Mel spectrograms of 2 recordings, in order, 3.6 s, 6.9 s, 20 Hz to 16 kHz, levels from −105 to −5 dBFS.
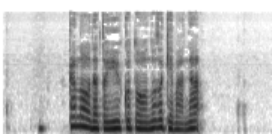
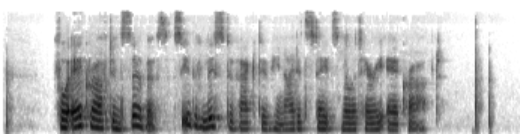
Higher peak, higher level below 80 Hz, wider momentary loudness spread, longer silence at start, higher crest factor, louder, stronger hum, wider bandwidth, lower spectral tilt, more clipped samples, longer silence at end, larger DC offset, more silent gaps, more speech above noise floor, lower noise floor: second, -6 dBFS vs -2 dBFS; first, -62 dBFS vs -70 dBFS; about the same, 21 LU vs 21 LU; first, 0.5 s vs 0.05 s; about the same, 18 dB vs 18 dB; about the same, -21 LUFS vs -19 LUFS; neither; about the same, 11.5 kHz vs 11.5 kHz; about the same, -6.5 dB/octave vs -6.5 dB/octave; neither; first, 1 s vs 0.4 s; neither; neither; second, 42 dB vs 50 dB; second, -62 dBFS vs -69 dBFS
